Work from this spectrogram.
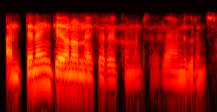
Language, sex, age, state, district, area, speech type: Telugu, male, 30-45, Andhra Pradesh, Alluri Sitarama Raju, rural, conversation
